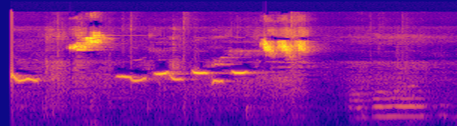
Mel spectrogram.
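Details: Mangrove blue flycatcher singing vigorously, used as a tutor recording for training kept flycatchers: clear whistled notes near the middle pitch, slurred and repeated in quick succession, broken by brief high thin squeaks, then a softer low humming tone at the end.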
